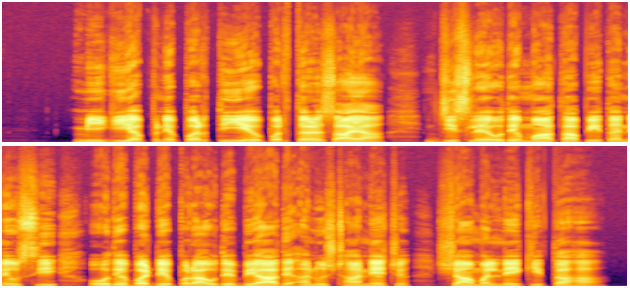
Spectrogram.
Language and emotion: Dogri, sad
